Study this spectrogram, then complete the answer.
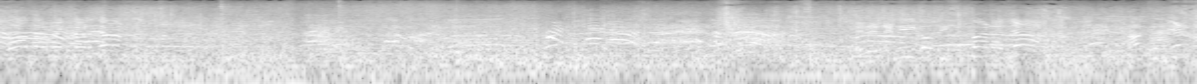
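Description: Waves wash steadily against a wooden ship's hull.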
